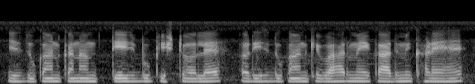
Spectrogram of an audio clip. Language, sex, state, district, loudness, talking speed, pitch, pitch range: Hindi, male, Jharkhand, Deoghar, -20 LUFS, 225 wpm, 140 Hz, 140-145 Hz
